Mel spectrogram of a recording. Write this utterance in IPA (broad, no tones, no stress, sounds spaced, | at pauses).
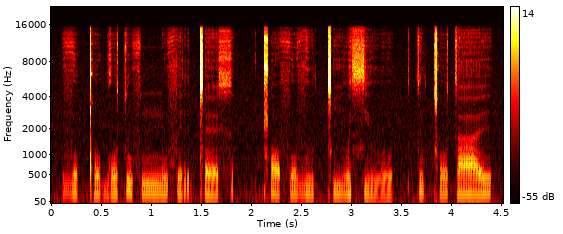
v o ǃ o ɡ o t u f nː u f e r ǀ ɛ x | ǁ ɔ f o v ɯ ǀ i ʊ̯ sʲ ɯ ʊ̯ | t ɯ ǀ o t a ɪ̯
